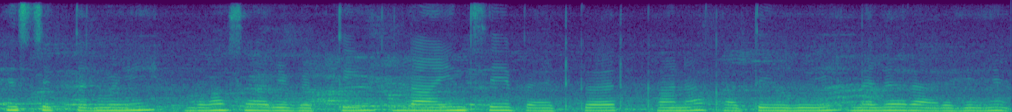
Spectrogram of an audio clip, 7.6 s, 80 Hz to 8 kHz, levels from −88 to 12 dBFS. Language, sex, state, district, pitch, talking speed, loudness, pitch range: Hindi, female, Chhattisgarh, Raipur, 215 Hz, 135 wpm, -15 LUFS, 205-225 Hz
